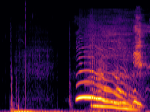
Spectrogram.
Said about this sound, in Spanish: cuando bostezamos, de hecho lo voy a hacer, pero mm, retirada del, micrófono. ¡uh! ese bostezo de cuando estás solito y te estiras así a tus anchas, así.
